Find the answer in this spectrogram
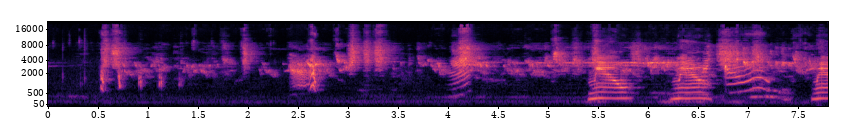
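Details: Pet Indian ringneck parakeet, a male, talking: scattered short clicks and chirps, then three loud, nasal, speech-like syllables with rich harmonics, each about a second apart, mimicking words in a quiet indoor setting.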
